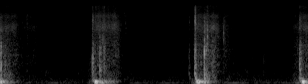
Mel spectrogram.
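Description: Slow, heavy footsteps thud about once per second, each a deep, booming impact that rings out briefly before the next, with near silence between them and no voices.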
